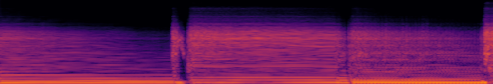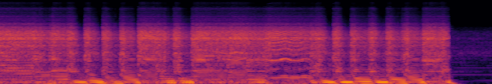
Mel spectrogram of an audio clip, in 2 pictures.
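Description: A virtual electric guitar with a pedal switched off plays a heavily distorted metal riff, sustained chords at first and then fast chugging palm-muted rhythm, loud and close.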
